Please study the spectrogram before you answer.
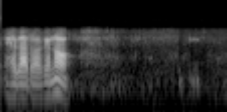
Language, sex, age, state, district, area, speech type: Assamese, male, 30-45, Assam, Biswanath, rural, conversation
